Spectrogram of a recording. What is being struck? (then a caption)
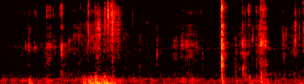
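Bar of soap scraped with a metal blade. A metal blade carves and scrapes flakes off a hand-sized solid red bar of dry soap. Soft crisp crunching and scraping is heard, with a denser low rustle around the middle and a sharp bright snap near the end.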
